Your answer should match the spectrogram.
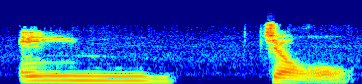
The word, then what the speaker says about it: angel: like hair gel and that reminds me that it's Angel we don't have to say gel but when you say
